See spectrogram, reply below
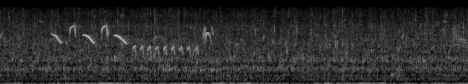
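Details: Common nightingale song beginning with loud sweeping, slurred whistles. These lead into a quick series of lower repeated notes, then a single sharp note, over soft hiss.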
